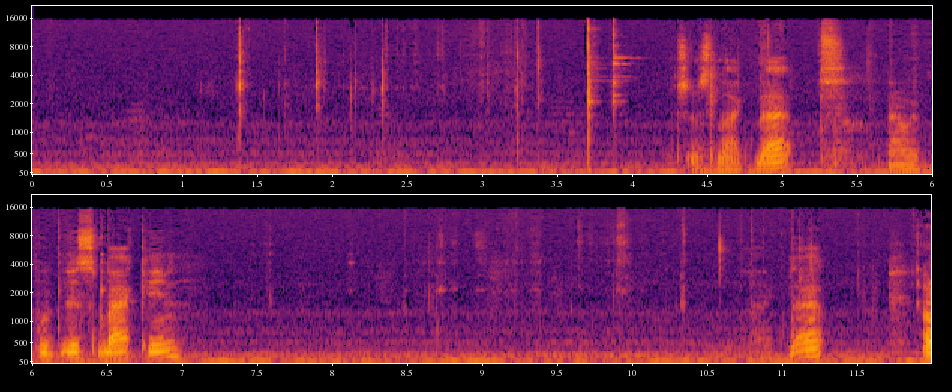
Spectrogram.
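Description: Small metal parts click and scrape as they are handled.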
